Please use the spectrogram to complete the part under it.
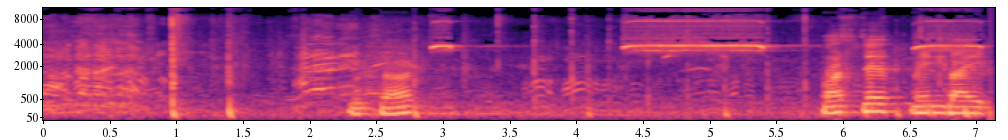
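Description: Young men shout and call out loudly outdoors.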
